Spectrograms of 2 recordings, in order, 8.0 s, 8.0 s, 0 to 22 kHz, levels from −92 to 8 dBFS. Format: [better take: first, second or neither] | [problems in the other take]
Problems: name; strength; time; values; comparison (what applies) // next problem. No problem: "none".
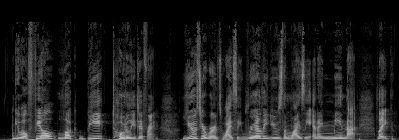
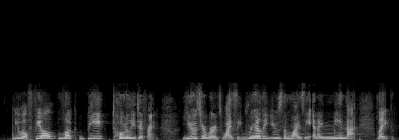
first | garbled, watery; slightly; nothing above 7.5 kHz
